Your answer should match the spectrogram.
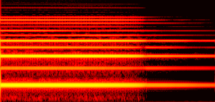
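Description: Electronic keyboard holding a single sustained note, which cuts away about one and a half seconds in and leaves a faint fading tone.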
